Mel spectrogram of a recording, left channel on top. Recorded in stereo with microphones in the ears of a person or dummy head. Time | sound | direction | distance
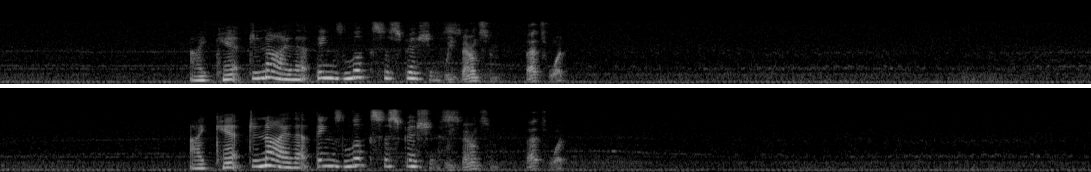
1.9 | a woman speaking | 40° right (ahead or behind) | 0.5 m
4.4 | a man speaking | 40° left (ahead or behind) | 1.9 m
